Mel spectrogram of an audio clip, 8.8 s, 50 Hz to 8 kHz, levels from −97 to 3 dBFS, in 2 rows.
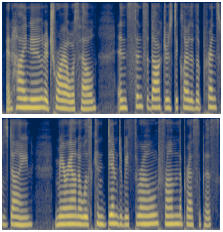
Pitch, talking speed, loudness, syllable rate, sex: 210 Hz, 180 wpm, -16 LUFS, 5.1 syllables/s, female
